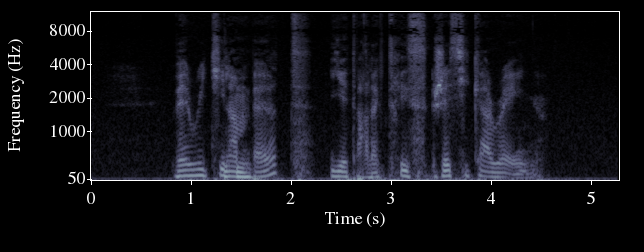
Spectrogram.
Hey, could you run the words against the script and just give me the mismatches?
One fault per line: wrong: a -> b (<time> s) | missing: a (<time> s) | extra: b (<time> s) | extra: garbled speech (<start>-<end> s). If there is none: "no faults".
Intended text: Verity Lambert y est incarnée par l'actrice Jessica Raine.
missing: incarnée (2.7 s)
